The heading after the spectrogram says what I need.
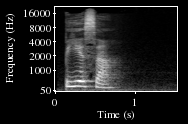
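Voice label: "пьеса", Komi, female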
